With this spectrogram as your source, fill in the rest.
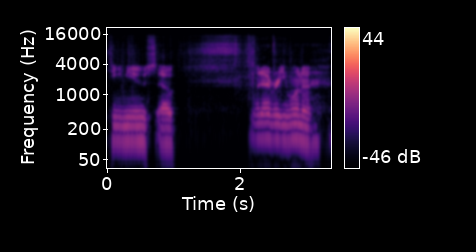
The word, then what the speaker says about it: Temu: shop like a billionaire TAMU or teu whatever you want to call it I think they pronounce it TAMU on the television everybody I knew calls it teamu so whatever you want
